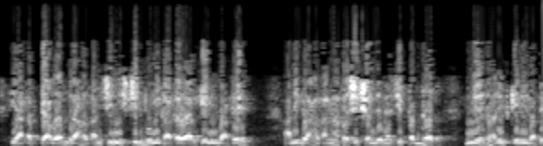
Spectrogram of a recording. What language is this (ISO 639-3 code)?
mar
